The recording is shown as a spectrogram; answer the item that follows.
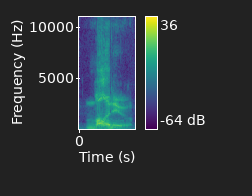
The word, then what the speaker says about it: Molyneux: mullen how do you say his last name molyneux yeah um certainly uh that's fine peter molyneux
